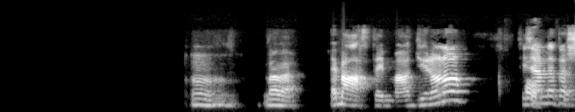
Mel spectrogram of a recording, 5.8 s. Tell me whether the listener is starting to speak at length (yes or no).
no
